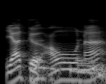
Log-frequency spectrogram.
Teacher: dal sukun bacaan kolkolah, ya, memantul, ditampakkan pantulannya. Yad'una ain domah wawu sukun mat tabi'i panjang 2 harokat.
